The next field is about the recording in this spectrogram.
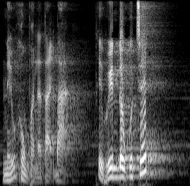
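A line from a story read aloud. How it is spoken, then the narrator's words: Hissing anger. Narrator (Vietnamese): Huy gạt tay của bà X rồi trở về phía bà Thêm mà rít lên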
